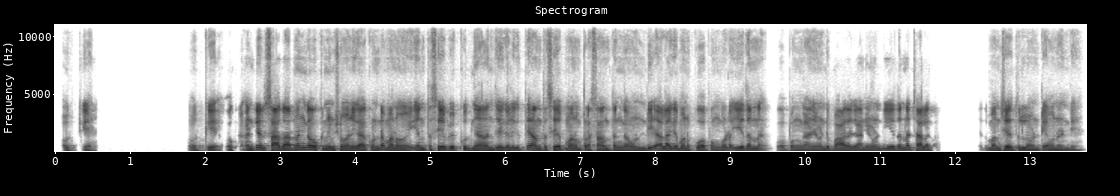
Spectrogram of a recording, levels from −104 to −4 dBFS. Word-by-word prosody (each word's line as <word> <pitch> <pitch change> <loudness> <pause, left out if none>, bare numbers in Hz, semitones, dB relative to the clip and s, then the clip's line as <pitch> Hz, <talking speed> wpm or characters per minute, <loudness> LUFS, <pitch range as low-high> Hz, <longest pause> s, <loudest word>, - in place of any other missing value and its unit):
Okay. 105 -7 -6 1.3
Okay. 125 -3 -2 0.2
ఒక 115 - -11
అంటే, 150 +4 +1
అది 145 - -3
సాధారణంగా 150 +7 +4
ఒక 155 - -6
నిమిషం 150 0 +1
అని 140 - +3
గాకుండా, 130 +5 +1
మనం 140 -2 +1 0.2
ఎంత 135 +4 -2
సేపెక్కువ 145 -1 +2
జ్ఞానం 130 0 +2
జేయగలిగితే, 125 +1 0
అంతసేపు 145 +3 +1
మనం 130 -3 0
ప్రశాంతంగా 130 0 -1
ఉండి, 130 +7 0
అలాగే 145 +3 +3
మన 130 - -2
కోపం 130 0 -1
గూడా, 145 -1 -2
ఏదన్నా 145 0 -1 0.2
కోపం 130 0 -6
గానివ్వండి, 125 +3 -2
బాధ 120 0 +1
గానివ్వండి, 120 +3 -3
ఏదన్నా 150 +5 0
చాలా 135 -3 +3 0.7
అది 125 - -20
మన 135 - -1
చేతుల్లో 130 -4 +2
ఉంటాయి. 105 +1 -3
అవునండి. 100 -4 -4
130 Hz, 155 wpm, -24 LUFS, 125-145 Hz, 1.3 s, సాధారణంగా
